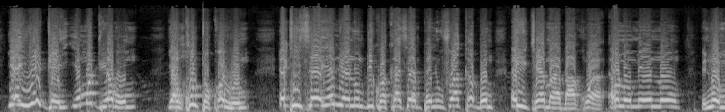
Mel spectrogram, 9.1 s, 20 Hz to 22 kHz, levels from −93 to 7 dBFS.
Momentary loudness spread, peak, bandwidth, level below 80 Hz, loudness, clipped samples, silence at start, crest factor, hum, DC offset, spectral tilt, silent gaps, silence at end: 5 LU; -8 dBFS; 17.5 kHz; -44 dBFS; -20 LUFS; under 0.1%; 0.1 s; 10 dB; none; under 0.1%; -5 dB/octave; none; 0 s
